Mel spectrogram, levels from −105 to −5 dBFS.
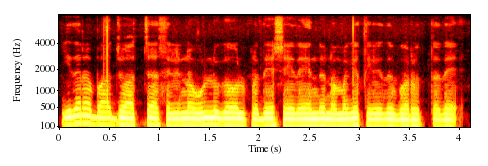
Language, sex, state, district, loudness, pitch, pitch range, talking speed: Kannada, male, Karnataka, Koppal, -14 LUFS, 120 Hz, 115-125 Hz, 160 wpm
